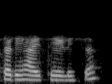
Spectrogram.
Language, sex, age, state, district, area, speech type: Kannada, female, 18-30, Karnataka, Kolar, rural, conversation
